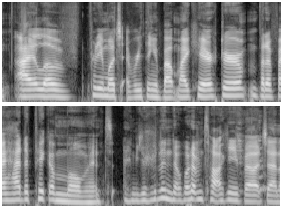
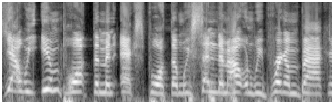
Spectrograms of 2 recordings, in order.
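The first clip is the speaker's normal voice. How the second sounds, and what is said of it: Put-on New York gangster accent. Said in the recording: “all in a New York gangster accent”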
